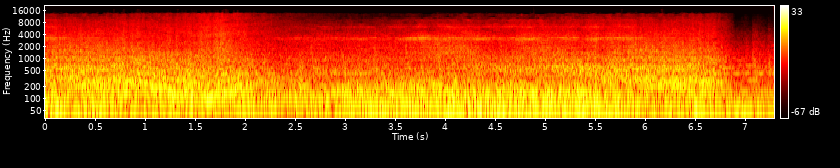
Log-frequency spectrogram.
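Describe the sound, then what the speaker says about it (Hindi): A B-2 stealth bomber passes overhead with a loud, steady jet roar and a thin whine, holding strong for several seconds before beginning to fade. "ये B-2 स्टिल्थ बॉम्बर, अमेरिका का विध्वंसक परमाणु हमलावर, ताइवान के आसमान में मंडरा रहा है"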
